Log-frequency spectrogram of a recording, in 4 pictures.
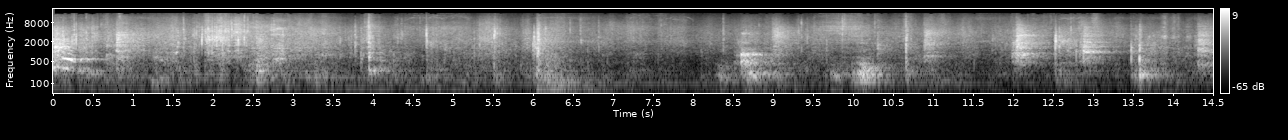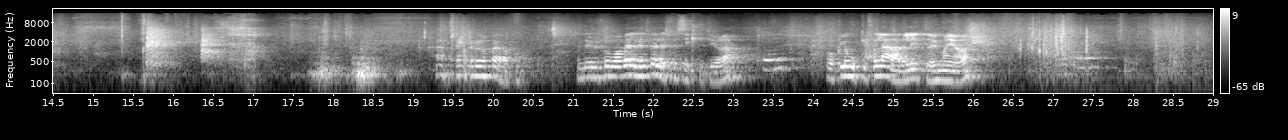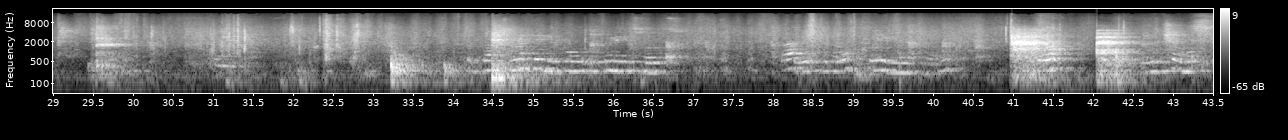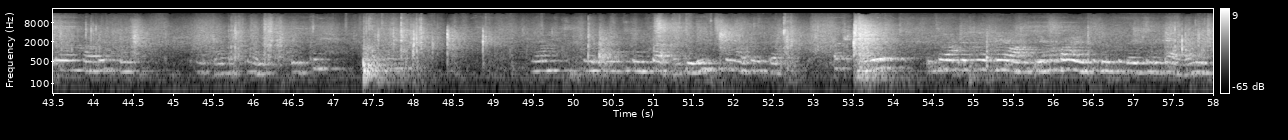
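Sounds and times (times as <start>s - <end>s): knocks and thumps cutting carcass: 33.1s - 35.1s, 47.3s - 47.9s.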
